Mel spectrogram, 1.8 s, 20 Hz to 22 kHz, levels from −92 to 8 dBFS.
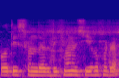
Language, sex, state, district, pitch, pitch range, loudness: Garhwali, female, Uttarakhand, Tehri Garhwal, 195 Hz, 185-195 Hz, -30 LUFS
